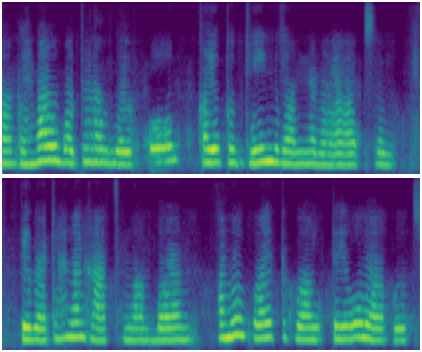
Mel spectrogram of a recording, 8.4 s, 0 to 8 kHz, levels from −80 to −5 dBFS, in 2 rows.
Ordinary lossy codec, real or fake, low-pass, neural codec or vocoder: none; fake; none; codec, 16 kHz, 0.5 kbps, FreqCodec, smaller model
